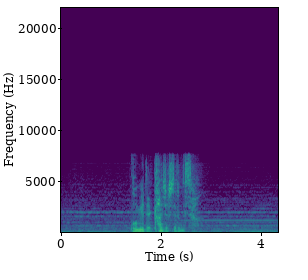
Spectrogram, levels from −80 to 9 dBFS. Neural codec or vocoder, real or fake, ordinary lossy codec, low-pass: none; real; Opus, 16 kbps; 7.2 kHz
